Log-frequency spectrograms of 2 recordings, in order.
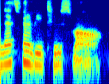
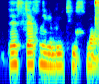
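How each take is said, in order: First: Said in the usual way. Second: Fast throwaway repeat; rushed repeat. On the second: Real, not acted. Crafter confirming the palm maker is too small, fast. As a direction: hurry through the confirmation. Repeats verdict faster second time.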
